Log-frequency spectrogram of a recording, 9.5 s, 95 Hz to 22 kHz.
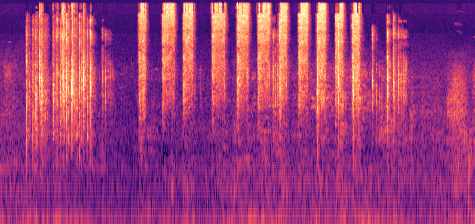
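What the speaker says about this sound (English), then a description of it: "the instructions tell me to spray a thin coat on both sides of the gasket" Sealant sprayed from an aerosol can in a thin coat onto both sides of a Johnson 15hp outboard head gasket, heard as a rapid run of about a dozen short, sharp hissing bursts, close and fairly loud, with no talking.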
